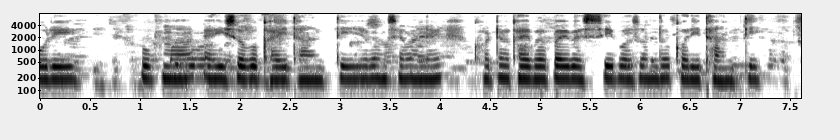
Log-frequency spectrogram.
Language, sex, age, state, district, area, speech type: Odia, female, 18-30, Odisha, Malkangiri, urban, spontaneous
